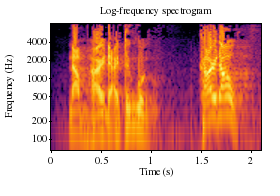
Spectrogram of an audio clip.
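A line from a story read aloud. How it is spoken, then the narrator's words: Sudden loud shout. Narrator (Vietnamese): Đột nhiên anh hét lớn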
